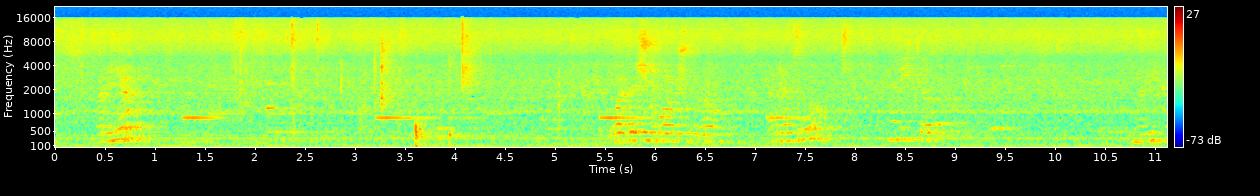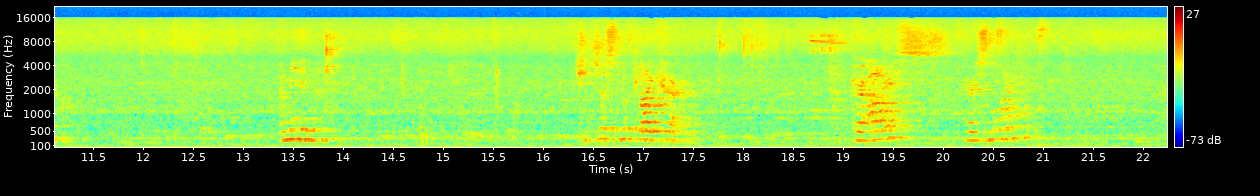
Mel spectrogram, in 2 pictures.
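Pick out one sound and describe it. A woman speaks, heard from a distance in a large room.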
